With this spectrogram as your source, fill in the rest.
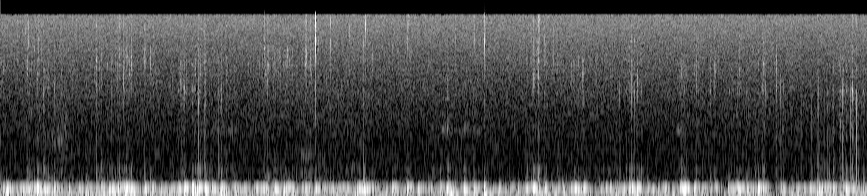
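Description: A silver Blue Yeti microphone's hollow steel mesh grille is scratched with long acrylic nails of both hands, giving a continuous low, rumbling scratching texture. Many small, quick scrapes and taps overlap throughout the clip, with faint bright ticks on top.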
